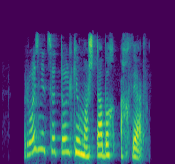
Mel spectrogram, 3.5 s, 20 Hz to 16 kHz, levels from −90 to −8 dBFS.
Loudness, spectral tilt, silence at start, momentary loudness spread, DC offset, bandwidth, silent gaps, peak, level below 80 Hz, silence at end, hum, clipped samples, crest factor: -18 LUFS; -4.5 dB/octave; 0.5 s; 12 LU; under 0.1%; 7.8 kHz; none; -2 dBFS; -64 dBFS; 0.65 s; none; under 0.1%; 16 dB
